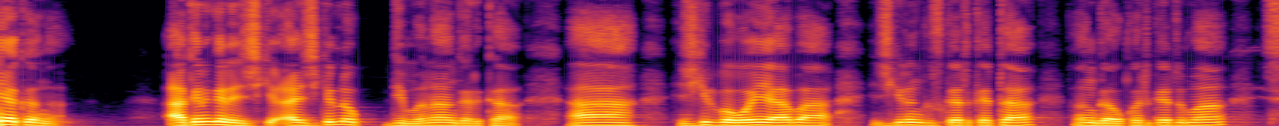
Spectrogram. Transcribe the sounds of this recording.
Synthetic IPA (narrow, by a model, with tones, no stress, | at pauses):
a˦ka˨ŋa̰˨ | a˨ki˦n˦ɡa˨da˨˦a̰˨ʒi˨ki˦a˦di˨ma˨na˦ŋ˨ɡa˨ɾka̰˦ | a˦˨ | ʒi˨ki˦ɾba˨wa˦a˦ba˦˨ʒi˨ki˦ɾu˨ska˦tka˦ta˦ | a˦ŋ˨ɡa˨ka˦tka˦t̬ma˦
